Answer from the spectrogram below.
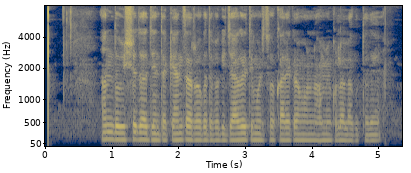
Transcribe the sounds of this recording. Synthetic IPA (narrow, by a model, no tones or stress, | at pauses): ɐnd̪uʋiʃʋɐd̪ɐːd̪ʱjɐnt̪ɐkeːnsɐɾːɔːɡɐd̪ɐbɐɡːed͡ʒaːɡɾit̪imuːɽisuʋɐkaːɾjɐkɾɐmɐʋɐnːuɦɐmːikɔɭːɐlaːɡut̪ːɐd̪e̞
